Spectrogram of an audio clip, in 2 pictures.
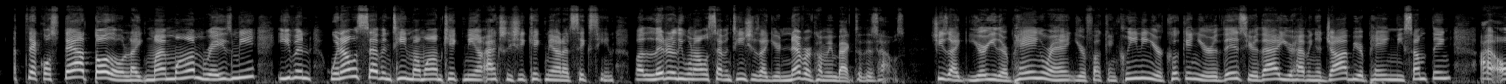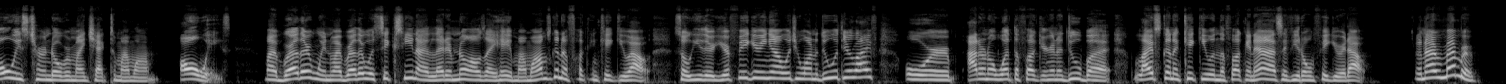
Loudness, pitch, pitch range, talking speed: -20 LUFS, 230 Hz, 205-260 Hz, 270 wpm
